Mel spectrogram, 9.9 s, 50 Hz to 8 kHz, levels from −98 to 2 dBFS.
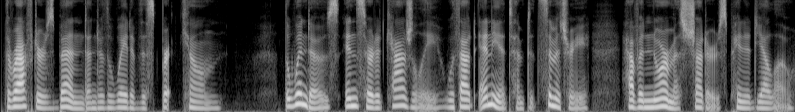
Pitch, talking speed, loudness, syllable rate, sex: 180 Hz, 145 wpm, -22 LUFS, 4.9 syllables/s, female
